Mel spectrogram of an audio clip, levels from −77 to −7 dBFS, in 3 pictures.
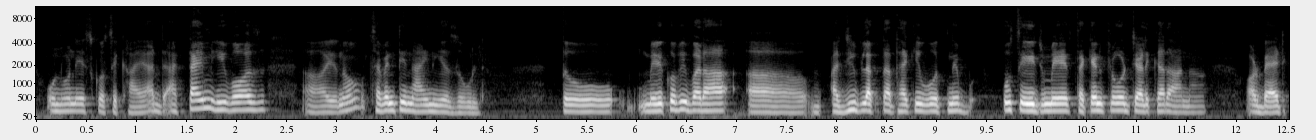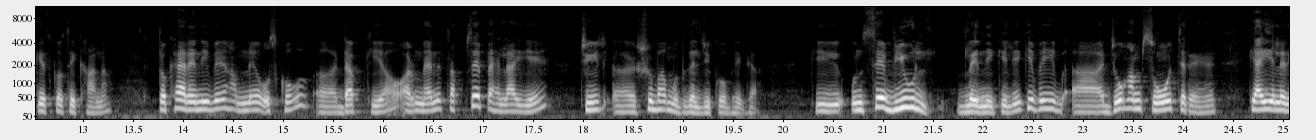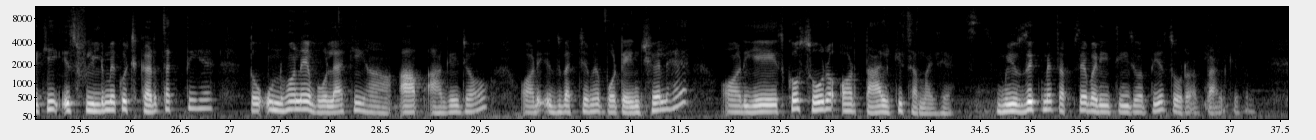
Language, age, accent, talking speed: Hindi, 50-69, native, 185 wpm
